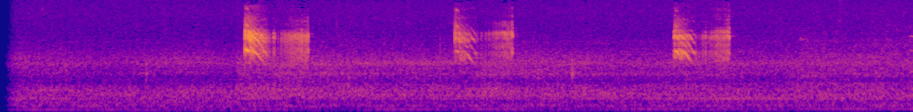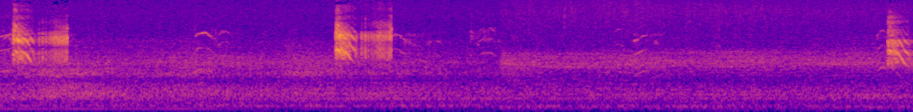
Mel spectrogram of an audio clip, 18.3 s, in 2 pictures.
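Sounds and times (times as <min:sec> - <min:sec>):
Grey partridge giving harsh grating rasped calls: 0:02.4 - 0:03.1, 0:04.5 - 0:05.2, 0:06.7 - 0:07.4, 0:09.1 - 0:09.8, 0:12.5 - 0:16.8, 0:17.9 - 0:18.2.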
